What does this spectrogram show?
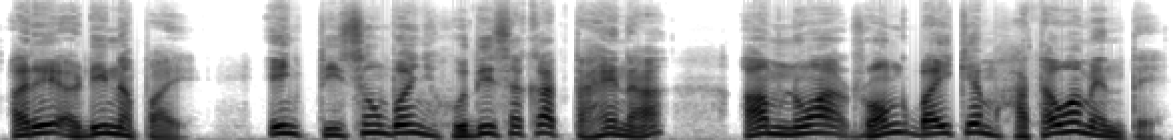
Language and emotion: Santali, surprised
